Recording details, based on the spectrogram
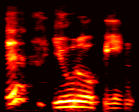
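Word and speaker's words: European: இட் is pronounced as யூரோப்பியன். அப்ப இந்த இடத்துல என்ன சொல்ல வருது? யூரோப்பியன். யூ தான் வருது. யூங்கிறது என்னது? யூ எழுத்து. சரிங்களா?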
